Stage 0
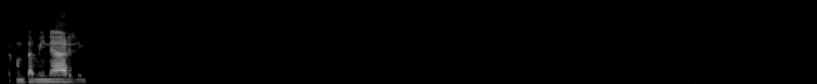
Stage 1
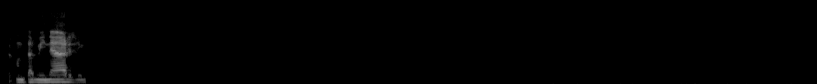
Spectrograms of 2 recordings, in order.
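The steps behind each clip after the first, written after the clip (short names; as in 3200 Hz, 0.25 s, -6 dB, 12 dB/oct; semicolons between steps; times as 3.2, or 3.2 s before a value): band shelf 780 Hz -13.5 dB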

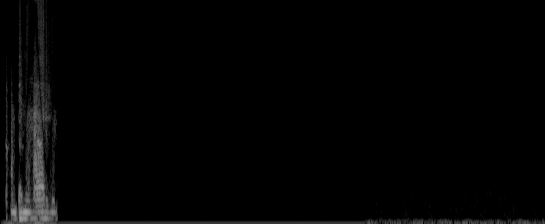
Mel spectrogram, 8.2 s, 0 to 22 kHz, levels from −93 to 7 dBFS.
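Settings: median filter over 25 samples; compressor 3:1, threshold -50 dBFS, peak gain reduction 11.5 dB; photocell phaser 2.6 Hz; gain +15.5 dB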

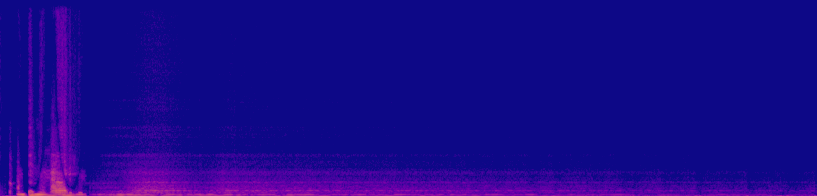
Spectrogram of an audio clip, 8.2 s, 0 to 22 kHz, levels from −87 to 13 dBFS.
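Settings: diffused feedback echo 0.977 s, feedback 62%, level -11 dB; upward compressor, threshold -56 dBFS; gain +6 dB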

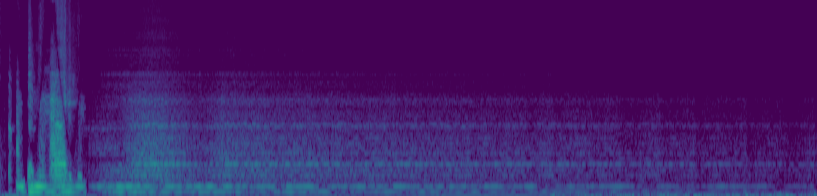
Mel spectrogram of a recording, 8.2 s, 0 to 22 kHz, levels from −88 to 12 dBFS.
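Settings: nothing audible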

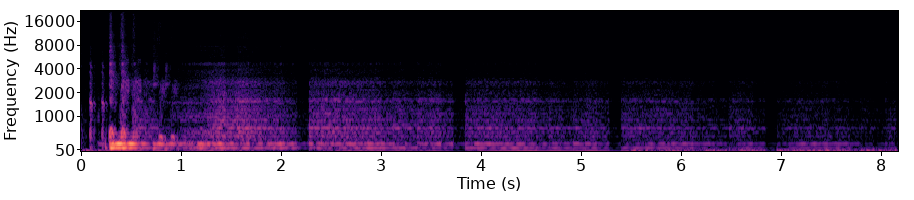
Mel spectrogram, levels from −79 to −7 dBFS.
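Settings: step gate "x.xx..xxxxxx." 125 bpm -24 dB; doubler 35 ms -14 dB; feedback echo 0.12 s, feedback 22%, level -3 dB; gain +5.5 dB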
